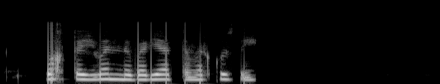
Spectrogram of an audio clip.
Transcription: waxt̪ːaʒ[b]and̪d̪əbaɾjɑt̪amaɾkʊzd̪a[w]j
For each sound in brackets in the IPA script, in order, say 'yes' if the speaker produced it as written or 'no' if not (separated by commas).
no, no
